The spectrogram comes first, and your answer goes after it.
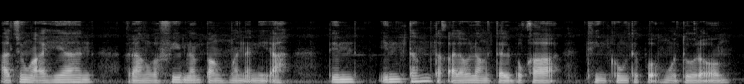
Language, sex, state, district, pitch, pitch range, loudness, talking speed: Mizo, male, Mizoram, Aizawl, 100 Hz, 90-110 Hz, -22 LUFS, 200 wpm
